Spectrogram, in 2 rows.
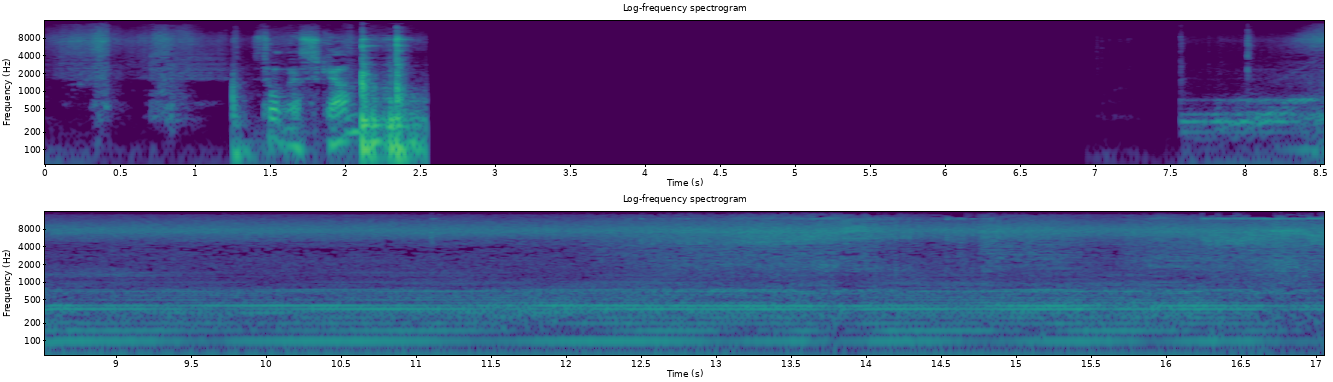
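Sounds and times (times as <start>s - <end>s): electric wire wheel humming: 7.6s - 17.0s
wire bristles hissing on metal: 8.6s - 17.0s.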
